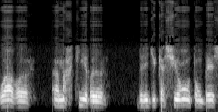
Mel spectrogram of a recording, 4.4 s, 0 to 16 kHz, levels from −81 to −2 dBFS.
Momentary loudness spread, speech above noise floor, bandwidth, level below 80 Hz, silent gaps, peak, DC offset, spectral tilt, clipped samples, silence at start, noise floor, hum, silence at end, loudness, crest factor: 8 LU; 47 dB; 16 kHz; -62 dBFS; none; 0 dBFS; under 0.1%; -6 dB/octave; under 0.1%; 0 s; -61 dBFS; none; 0 s; -15 LUFS; 16 dB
